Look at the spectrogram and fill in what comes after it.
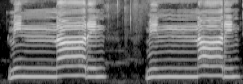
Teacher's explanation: نون ساکن کے بعد ینمو کے متحرک حرفوں میں سے نون آ رہا ہے، دو حرکت کی مقدار غنّے کے ساتھ پڑھیں گے، قاعدے کا نام ہوگا ادغام مع الغنّہ۔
